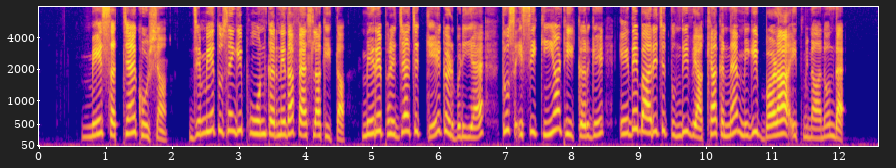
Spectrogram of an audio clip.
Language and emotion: Dogri, happy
